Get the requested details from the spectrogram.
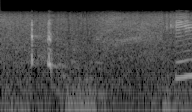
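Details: Baby girl hiccups, occurring several times a day: two quick, soft infant hiccups, then a brief bit of voice.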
